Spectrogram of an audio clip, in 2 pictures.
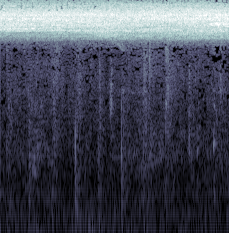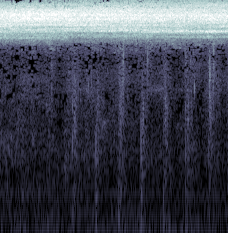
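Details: Continuous shrill drone of cicadas in Ine no Funaya, a port house district north of Kyoto, holding an even high pitch throughout while quiet footsteps tap along beneath it.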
